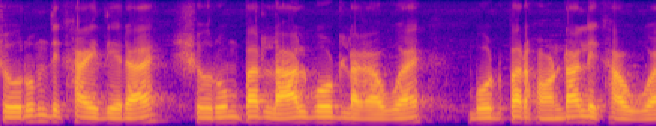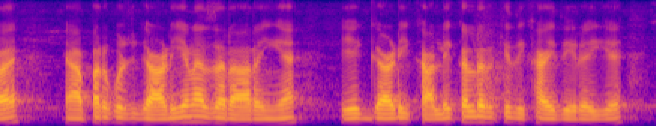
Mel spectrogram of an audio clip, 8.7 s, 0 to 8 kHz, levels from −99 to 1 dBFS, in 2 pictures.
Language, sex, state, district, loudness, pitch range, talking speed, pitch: Hindi, male, Uttar Pradesh, Varanasi, -18 LUFS, 100-115 Hz, 240 wpm, 105 Hz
